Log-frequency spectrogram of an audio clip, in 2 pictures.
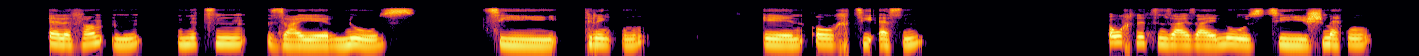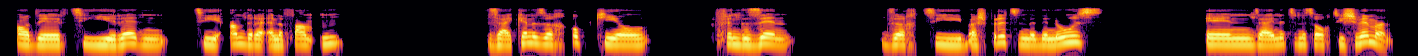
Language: Yiddish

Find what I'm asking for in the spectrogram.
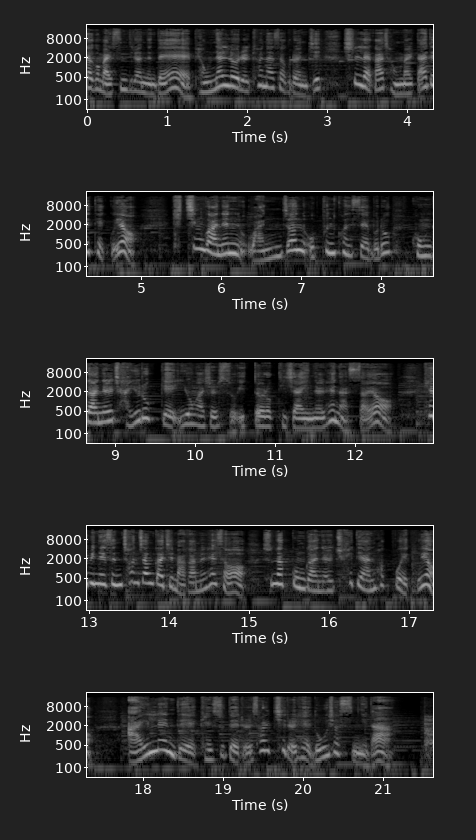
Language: Korean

